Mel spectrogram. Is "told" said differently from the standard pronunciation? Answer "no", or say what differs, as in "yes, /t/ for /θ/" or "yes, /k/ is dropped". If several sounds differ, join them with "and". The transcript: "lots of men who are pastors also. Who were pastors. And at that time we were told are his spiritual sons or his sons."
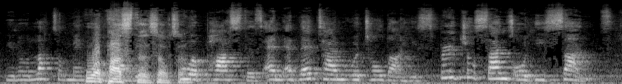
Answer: no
